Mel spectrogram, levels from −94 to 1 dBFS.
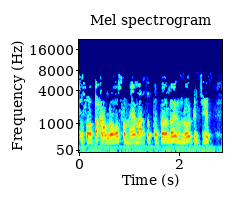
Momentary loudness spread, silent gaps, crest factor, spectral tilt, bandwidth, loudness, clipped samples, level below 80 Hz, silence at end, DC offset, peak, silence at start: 7 LU; none; 16 dB; -3 dB/octave; 7.4 kHz; -25 LUFS; under 0.1%; -54 dBFS; 0.25 s; under 0.1%; -8 dBFS; 0 s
